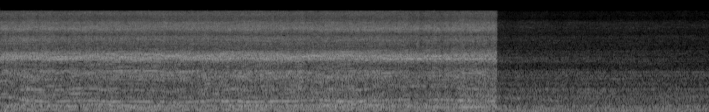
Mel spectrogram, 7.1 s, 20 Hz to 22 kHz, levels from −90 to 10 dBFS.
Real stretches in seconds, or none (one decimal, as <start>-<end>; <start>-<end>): 0.9-1.7; 2.3-7.1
